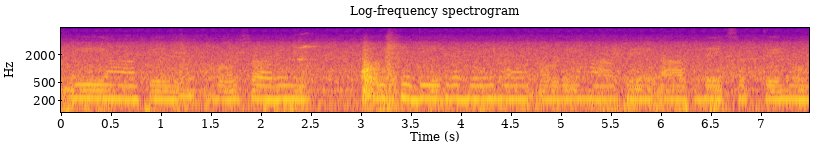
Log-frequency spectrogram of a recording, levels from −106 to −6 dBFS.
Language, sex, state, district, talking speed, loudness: Hindi, male, Haryana, Rohtak, 120 wpm, -21 LUFS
